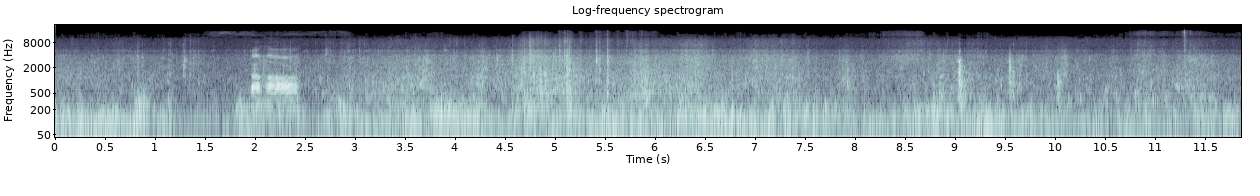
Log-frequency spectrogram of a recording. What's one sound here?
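Waves slap against the side of a small boat.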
